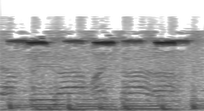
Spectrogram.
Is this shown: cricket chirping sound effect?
yes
